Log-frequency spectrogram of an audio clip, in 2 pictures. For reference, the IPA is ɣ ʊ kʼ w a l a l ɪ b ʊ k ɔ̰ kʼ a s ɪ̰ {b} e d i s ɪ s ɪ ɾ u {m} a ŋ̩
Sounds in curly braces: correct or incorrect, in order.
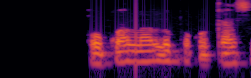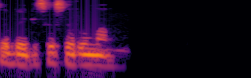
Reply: correct, correct

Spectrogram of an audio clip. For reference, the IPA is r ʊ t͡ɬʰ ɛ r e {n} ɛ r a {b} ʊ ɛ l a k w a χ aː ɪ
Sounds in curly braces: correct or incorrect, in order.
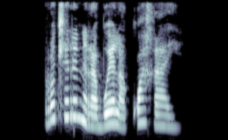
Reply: correct, correct

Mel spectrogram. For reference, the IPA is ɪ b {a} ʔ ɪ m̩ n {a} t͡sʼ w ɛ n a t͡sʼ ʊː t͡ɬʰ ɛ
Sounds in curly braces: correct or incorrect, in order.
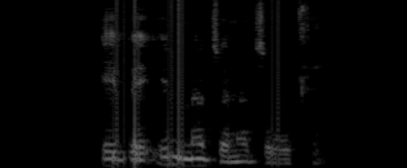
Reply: incorrect, correct

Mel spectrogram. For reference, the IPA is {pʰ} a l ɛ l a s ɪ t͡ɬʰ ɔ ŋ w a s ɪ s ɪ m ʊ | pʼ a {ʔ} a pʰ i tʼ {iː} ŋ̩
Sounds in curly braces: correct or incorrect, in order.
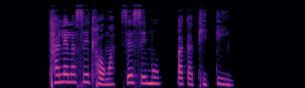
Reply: incorrect, incorrect, correct

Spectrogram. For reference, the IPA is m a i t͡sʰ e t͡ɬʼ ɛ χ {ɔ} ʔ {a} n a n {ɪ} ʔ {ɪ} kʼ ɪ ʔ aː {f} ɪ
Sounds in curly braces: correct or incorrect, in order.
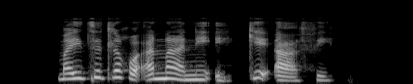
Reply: correct, correct, correct, correct, correct

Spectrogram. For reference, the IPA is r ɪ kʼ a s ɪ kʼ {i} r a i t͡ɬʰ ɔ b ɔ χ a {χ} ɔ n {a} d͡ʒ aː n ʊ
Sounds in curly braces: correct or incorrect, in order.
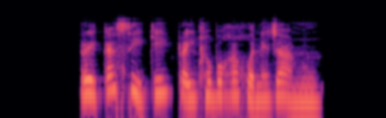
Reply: incorrect, correct, incorrect

